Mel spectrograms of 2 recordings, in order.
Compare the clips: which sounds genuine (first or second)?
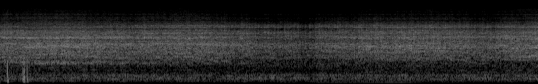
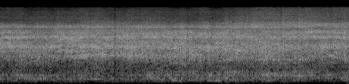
first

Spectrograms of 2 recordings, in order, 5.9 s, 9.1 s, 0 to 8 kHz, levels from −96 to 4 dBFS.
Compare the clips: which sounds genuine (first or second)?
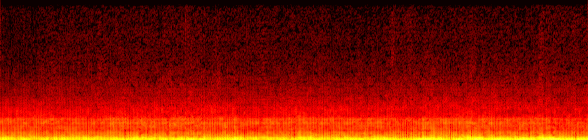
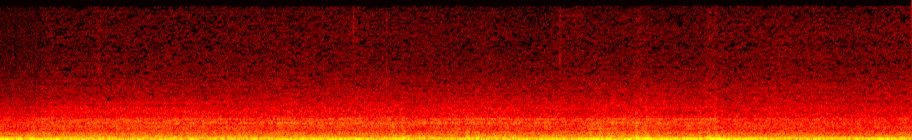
second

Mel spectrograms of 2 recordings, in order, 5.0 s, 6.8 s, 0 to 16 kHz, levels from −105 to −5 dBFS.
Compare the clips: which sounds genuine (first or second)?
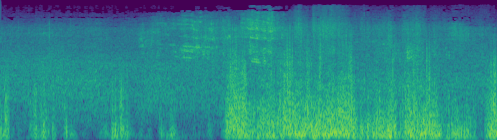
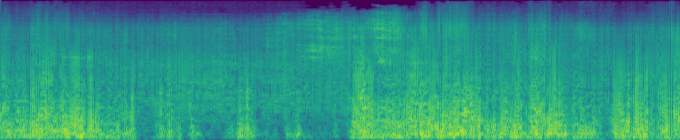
first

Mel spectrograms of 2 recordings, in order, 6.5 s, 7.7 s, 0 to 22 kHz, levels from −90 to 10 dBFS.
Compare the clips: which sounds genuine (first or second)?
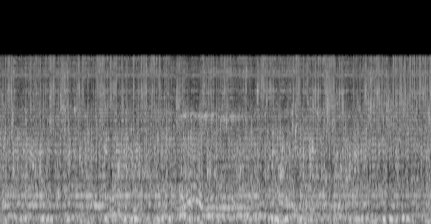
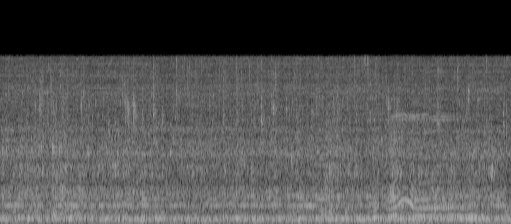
second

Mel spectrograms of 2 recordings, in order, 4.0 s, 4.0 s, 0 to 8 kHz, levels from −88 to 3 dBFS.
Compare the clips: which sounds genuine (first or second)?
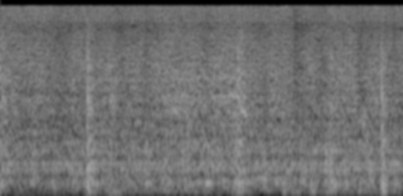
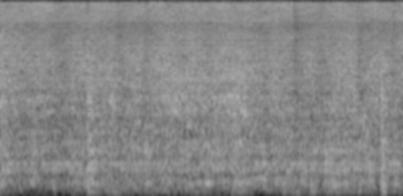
first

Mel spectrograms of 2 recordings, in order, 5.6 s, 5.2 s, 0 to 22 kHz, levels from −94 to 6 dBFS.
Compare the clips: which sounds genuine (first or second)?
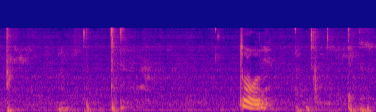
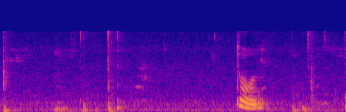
second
